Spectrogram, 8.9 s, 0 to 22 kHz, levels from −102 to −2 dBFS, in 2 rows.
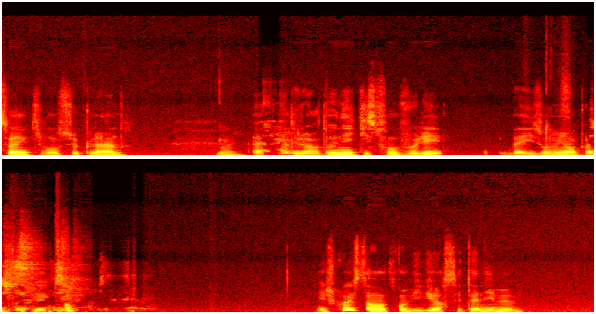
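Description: At 1.95 s a faint repeat of the talker creeps in for about a fifth of a second, trailing the original by roughly 331 ms and sitting somewhere around 15 dB down. It's an echo leak: the far end is likely on a loudspeaker, and its echo canceller let some of the mic pickup slip back to us. It happens again, longer, from 4.39 to 5.6 s, with the same delay and level.

Overlapping those moments there's speech suppressed in double talk. From 1.98 to 2.1 s the main voice ducks hard, about 20 dB at its deepest, for roughly a tenth of a second. Then from 4.48 to 4.81 s there's a much milder dip of a few dB, adding up to only a brief moment. That's likely the canceller getting confused when both sides were active and pulling everything down rather than just the echo.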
